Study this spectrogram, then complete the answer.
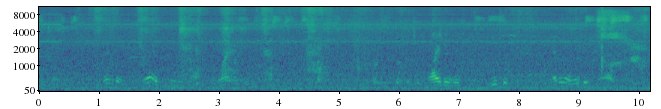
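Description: Small monkeys squeak and chirp close by.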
